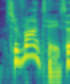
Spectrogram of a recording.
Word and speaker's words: Cervantes: Cervantes, that's how you pronounce it, right? – Sure. I mean, that is the correct pronunciation.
